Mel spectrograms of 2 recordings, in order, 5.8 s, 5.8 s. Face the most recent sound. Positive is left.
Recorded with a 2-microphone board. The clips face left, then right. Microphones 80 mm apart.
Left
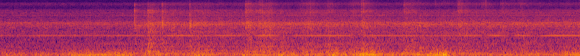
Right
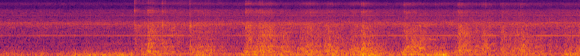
turn(degrees=-55)  # may be behind; listen again after turning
